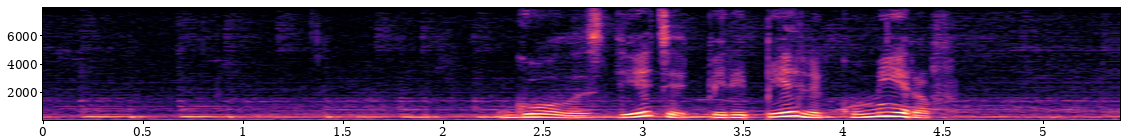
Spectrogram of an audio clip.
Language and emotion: Russian, neutral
